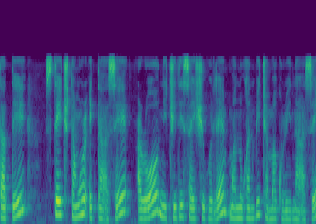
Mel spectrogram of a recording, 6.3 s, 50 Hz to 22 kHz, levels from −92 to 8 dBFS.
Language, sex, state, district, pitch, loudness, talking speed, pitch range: Nagamese, female, Nagaland, Dimapur, 180 Hz, -19 LUFS, 150 wpm, 170-235 Hz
